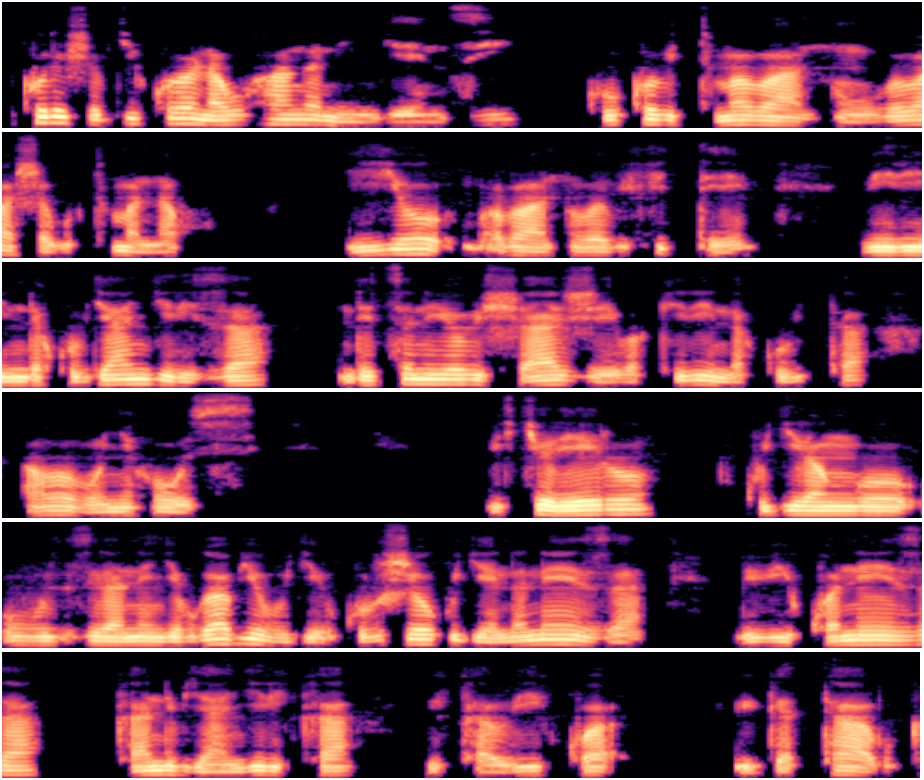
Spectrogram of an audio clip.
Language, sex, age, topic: Kinyarwanda, male, 36-49, finance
